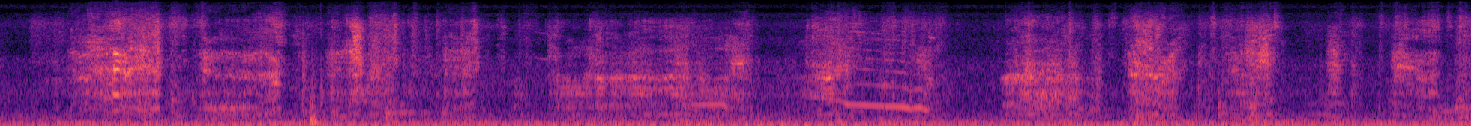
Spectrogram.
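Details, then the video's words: Aggressive Samoyed dog fighting with his brother: a steady run of rough, breathy growling and panting with short whining slides, scuffling noise throughout. "agressive samoyed fights with his brother"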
